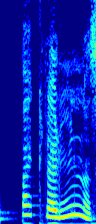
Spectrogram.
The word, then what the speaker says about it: PaQ'la Lune: Sur le site internet de Pâques la Lune, ça s'écrit P-A-Q-L-A-L-U-N-E, tout attaché, .fr.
